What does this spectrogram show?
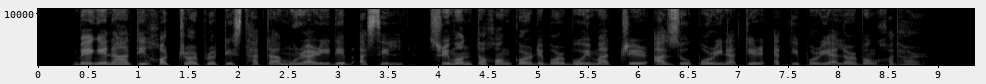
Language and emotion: Assamese, neutral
